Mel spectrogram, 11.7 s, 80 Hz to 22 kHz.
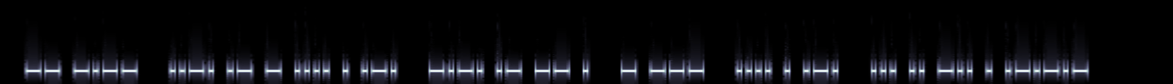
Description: Morse code, heard as a keyed tone, about 25 wpm, 700 Hz. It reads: MY FATHER CAME TO HER SIDE.
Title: Sentences from Top 1000 Words - Review Part 1 - 25wpm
